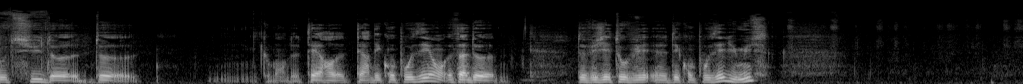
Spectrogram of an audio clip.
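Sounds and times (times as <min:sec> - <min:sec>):
speech: 0:00.0 - 0:01.5, 0:02.6 - 0:05.2, 0:05.8 - 0:08.0
writing by hand: 0:08.2 - 0:10.2.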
